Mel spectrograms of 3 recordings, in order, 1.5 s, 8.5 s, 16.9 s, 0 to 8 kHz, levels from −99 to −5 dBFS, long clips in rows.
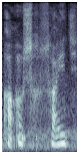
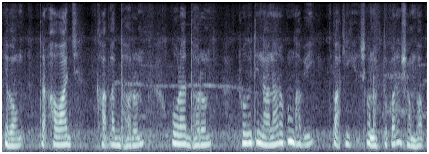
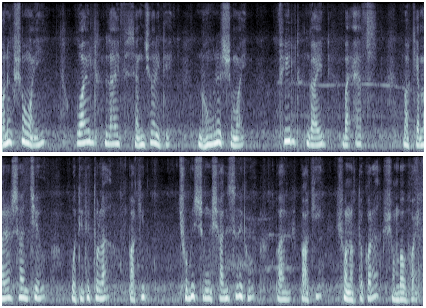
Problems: none marked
